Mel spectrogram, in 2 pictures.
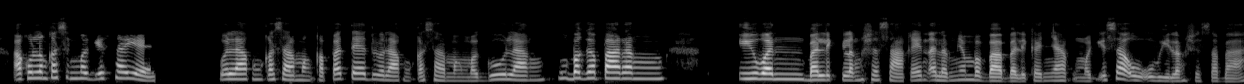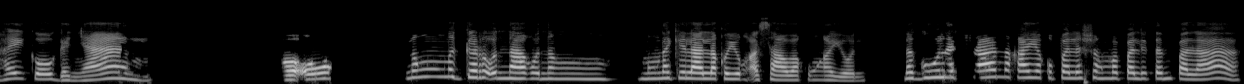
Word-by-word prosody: ako 255 +4 +2
lang 290 -1 +2
kasing 305 -2 -4
mag-isa 275 +2 -1
,eh, 220 -10 +1 0.7
wala 245 0 +5
akong 230 -1 -14
kasamang 210 -3 -1
kapatid, 250 +5 -2
wala 200 -4 0
akong 175 -2 -23
kasamang 180 -2 -7
magulang. 205 +3 -2 0.2
Kumbaga 285 +1 +2
parang 270 -2 +5 0.8
iwan 250 -2 +4
balik 210 0 +3
lang 195 +1 -2
siya 210 -2 -8
sa'kin, 185 +3 -4
alam 190 -1 -3
niyang 215 0 -8
mababalikan 165 -2 0
niya 180 0 -4
akong 155 - -19
mag-isa, 205 - -1
uuwi 175 -3 -6
lang 155 +3 -5
siya 160 -3 -17
sa 155 - -10
bahay 215 - -6
ko, 245 -1 0
ganiyan. 205 +3 0 1.3
Oo, 240 +6 +5 0.8
no'ng 355 +4 -4
nagkaroon 310 -4 0
na 270 -1 +7
ako 265 0 -2
ng 260 0 -4 0.7
no'ng 260 +1 -7
nakilala 275 -2 +4
ko 255 0 -2
'yung 250 -2 -3
asawa 205 -2 0
ko 210 - -18
ngayon, 175 -3 -7 0.4
nagulat 315 +4 0
siya 325 +1 +5
na 335 - -2
kaya 310 0 +1
ko 295 - -9
pala 290 0 -3
siyang 285 -3 -7
mapalitan 270 -1 -3
pala. 245 0 0
245 Hz, 135 wpm, -23 LUFS, 200-275 Hz, 1.3 s, na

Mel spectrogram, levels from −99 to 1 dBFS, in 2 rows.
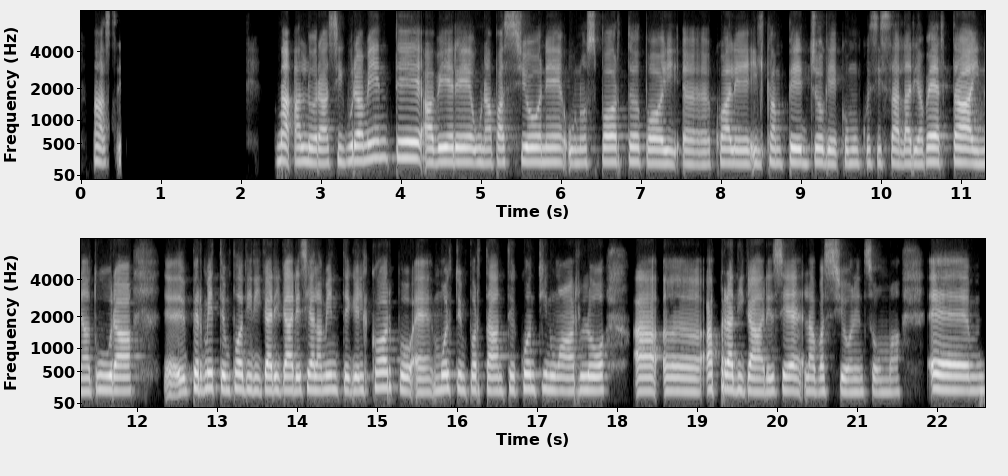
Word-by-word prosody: Ah 225 -2 -1
sì. 205 - -15 1.9
Ma 230 -2 0
allora 210 -2 -1
sicuramente 255 +5 +1
avere 215 +1 +3
una 200 -1 -3
passione, 215 0 0
uno 200 +1 -4
sport 215 +1 -1
poi, 195 -2 0
ehm, 185 -1 -6
quale 195 -2 -1
il 195 0 -5
campeggio, 205 0 0
che 190 -2 -3
comunque 195 +1 -7
si 200 +1 -10
sta 200 +1 -6
all'aria 195 0 -2
aperta, 215 0 +3
in 190 -1 -1
natura, 205 +1 +1 0.4
ehm, 160 +6 -1
permette 235 +1 +2
un 210 - +1
po' 230 +1 +2
di 220 -1 -1
ricaricare 205 0 +2
sia 215 +1 0
la 210 -1 0
mente 215 -1 -1
che 205 - -1
il 205 0 -3
corpo, 240 -4 +1
è 190 0 -3
molto 225 +3 0
importante 210 -1 -2
continuarlo 210 -2 0 0.3
a, 200 0 +2
ehm, 195 -1 0
a 220 +2 +2
praticare, 205 -4 +1
se 205 +2 -2
è 205 -1 +2
la 200 -2 -3
passione 195 -1 -3
insomma. 185 0 -8 0.3
Ehm, 210 -2 +4
205 Hz, 130 wpm, -20 LUFS, 200-215 Hz, 1.9 s, Ehm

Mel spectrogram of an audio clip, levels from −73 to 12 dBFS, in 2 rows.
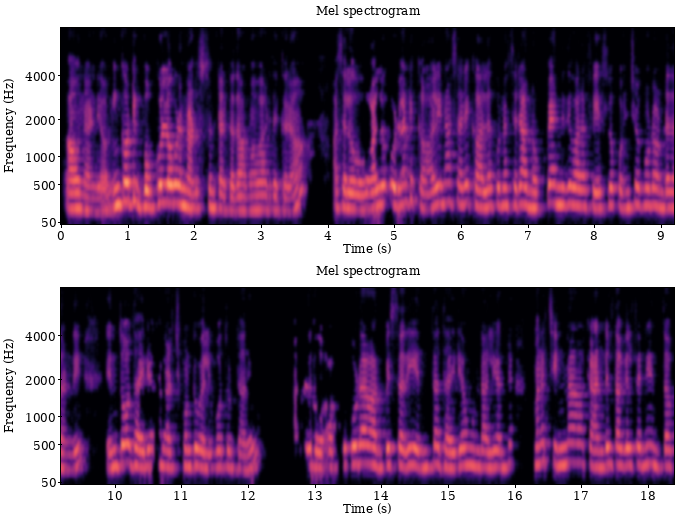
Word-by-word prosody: అవునండి. 170 -5 +1
అవును. 200 - -4
ఇంకోటి 265 +4 +7
బొగ్గుల్లో 240 +5 +7
గూడా 250 -1 +7
నడుస్తుంటారు 190 -1 -2
కదా! 160 +1 0
అమ్మవారి 175 +1 -4
దగ్గర. 160 -1 -5 0.7
అసలు 195 -1 +2 0.2
వాళ్ళు 205 +5 +3
కూడా 230 -2 +5
అంటే, 250 +3 -4
కాలినా 220 +7 -1
సరే! 240 0 0
కాలకున్నా 220 +2 0
సరే! 230 0 0
ఆ - - +2
నొప్పి 190 +4 -1
అనేది 230 0 +1
వాళ్ళ 220 -1 +1
ఫేస్‌లో 195 +3 0
కొంచుం 200 +3 -3
గూడా 225 0 -1
ఉండదండి. 200 0 -2 0.5
ఎంతో 215 +4 +2 0.2
ధైర్యంగా 215 +2 0
నడుచుకుంటూ 205 +2 -3
వెళ్ళిపోతుంటారు. 195 -1 -5 0.7
అసలూ 220 -2 -2 0.2
అప్పుడు 205 +2 -6
కూడా 250 +1 +3
అనిపిస్తది 225 0 0
ఎంత 205 +1 -5 0.2
ధైర్యం 200 +3 0
ఉండాలి 205 -1 -3
అంటే, 200 +5 -7 0.4
మనకి 255 +2 -4
చిన్నా 235 +3 -1 0.3
క్యాండిల్ 210 +2 0
తగిలితేనే 225 +1 -1
ఎంత 210 0 -8
210 Hz, 135 wpm, -20 LUFS, 195-230 Hz, 0.7 s, ఇంకోటి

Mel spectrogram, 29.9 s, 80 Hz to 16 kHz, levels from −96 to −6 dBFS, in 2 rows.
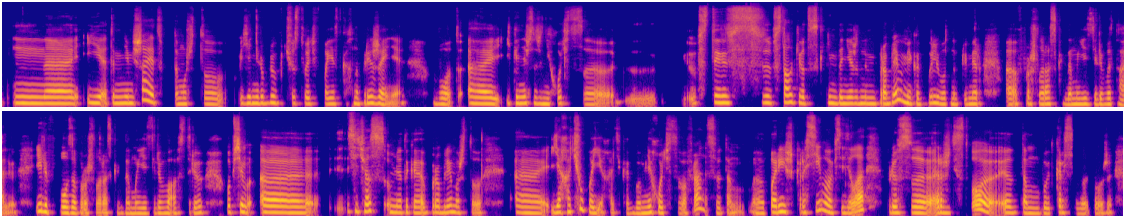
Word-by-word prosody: м, 220 -1 +2
э, 210 0 +5
и 230 -1 +2
это 220 +1 -2
мне 220 +1 +3
мешает, 245 +3 +2 0.2
потому 200 +1 -2
что 195 -2 -5 0.2
я 215 +1 -2
не 220 - +2
люблю 220 +1 0
чувствовать 205 -1 -6
в 205 - -30
поездках 200 +2 -5
напряжение. 215 +1 -1 0.4
Вот. 195 -2 0 0.2
Э, 205 -2 +4
и 220 - -10
конечно, 220 0 0
же 200 - -1
не 195 - +1
хочется, 205 -3 -5 0.2
э, 335 - -12
вст - - -8 0.7
в 235 -1 +1
сталкиваться 230 -4 -1
с - - -4
какими-то 215 -2 0
нежными 210 0 0
проблемами, 230 +5 +1
как 195 -2 -5
были 225 +1 0
вот, 195 -1 -2
например, 195 +1 -3 0.3
э, 185 - -1
в - - -24
прошлый 195 -2 -3
раз, 200 +1 -1
когда 185 -3 -4
мы 190 0 +1
ездили 190 -1 -2
в 190 - -2
Италию, 210 +4 -5 0.2
или 250 -1 +5
в 215 -1 -13
позапрошлый 190 - +1
раз, 100 0 -3
когда 185 - -7
мы 185 0 -1
ездили 180 +1 -4
в 190 0 -1
Австрию. 195 +1 -4 0.3
В - - 0
общем, 220 +1 +3
э, 210 - +6 0.4
сейчас 245 +1 +1
у 230 - -4
меня 210 -1 +2
такая 200 -2 0
проблема, 210 +1 0
что, 205 +1 -5 0.5
э, 200 -2 +1
я 220 +1 +3
хочу 230 +9 0
поехать 200 0 -3
как 175 - -11
бы, 180 -1 -2
мне 195 +2 +3
хочется 205 -1 -3
во - - -1
Францию, 320 - -2
там, 215 +3 -6
э, 185 - -1
Париж, 230 +2 +5
красиво, 220 +4 0
все 195 0 -6
дела, 185 -5 +5 0.3
плюс, 205 0 0
э, 200 0 +5
Рождество, 195 -5 +3
э, 200 0 +3
там 185 -1 -1
будет 180 -1 -3
красиво 195 -5 -4
тоже. - - -5
205 Hz, 170 wpm, -23 LUFS, 195-220 Hz, 0.7 s, э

